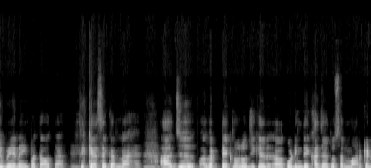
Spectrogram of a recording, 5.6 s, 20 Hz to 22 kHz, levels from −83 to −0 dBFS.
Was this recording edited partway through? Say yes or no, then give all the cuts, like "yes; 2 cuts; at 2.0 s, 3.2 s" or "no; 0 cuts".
yes; 1 cut; at 3.0 s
